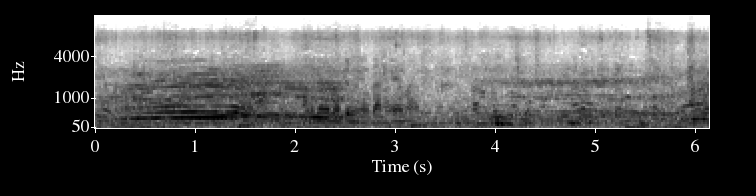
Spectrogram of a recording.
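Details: Cattle in an Indonesian farm setting, described as a fierce, crazed cow being pranked. Long harmonic lowing that swells and bends, with several overlapping moos and a continuous background murmur.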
